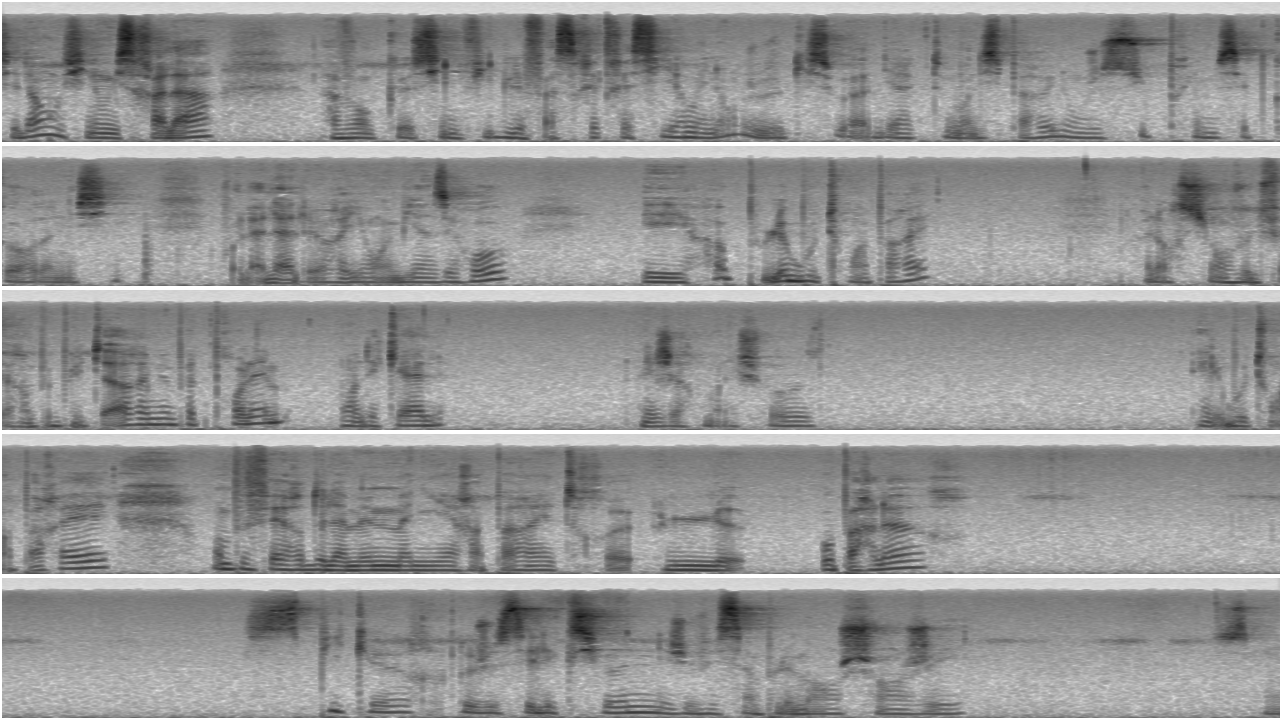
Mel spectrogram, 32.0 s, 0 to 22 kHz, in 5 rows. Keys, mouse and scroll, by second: 0.1-3.8 drag, 4.6 right click, 5.7 drag, 6.8-13.2 drag, 13.8-14.6 drag, 14.9 click, 16.3-21.3 drag, 24.4 click, 27.0 click.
